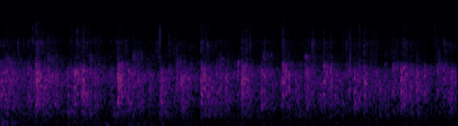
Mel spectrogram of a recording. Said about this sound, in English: With that being said, we ought to give God another hand clap for our dear brother.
